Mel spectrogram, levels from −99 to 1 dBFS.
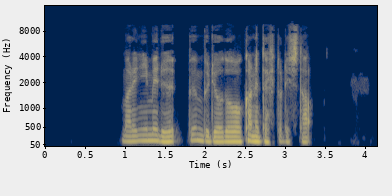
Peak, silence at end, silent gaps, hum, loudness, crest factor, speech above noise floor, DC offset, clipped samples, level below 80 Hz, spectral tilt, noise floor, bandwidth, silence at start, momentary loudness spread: -6 dBFS; 0.85 s; none; none; -26 LUFS; 20 dB; over 65 dB; under 0.1%; under 0.1%; -62 dBFS; -5.5 dB/octave; under -90 dBFS; 9.6 kHz; 0.95 s; 10 LU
